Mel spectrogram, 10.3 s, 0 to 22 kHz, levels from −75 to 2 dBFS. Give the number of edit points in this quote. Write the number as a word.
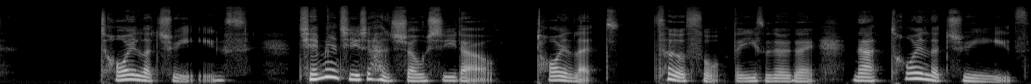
zero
